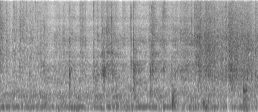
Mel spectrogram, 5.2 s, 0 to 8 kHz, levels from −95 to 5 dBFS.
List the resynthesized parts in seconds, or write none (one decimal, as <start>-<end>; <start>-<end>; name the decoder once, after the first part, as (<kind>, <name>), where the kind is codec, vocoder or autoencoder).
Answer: 0.9-4.0 (codec, SNAC)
